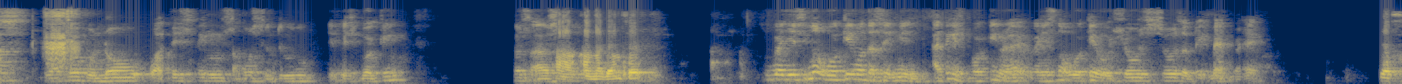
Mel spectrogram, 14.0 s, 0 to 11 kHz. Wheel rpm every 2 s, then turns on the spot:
0, 0, 0, 0, 0, 0, 0.
none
